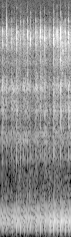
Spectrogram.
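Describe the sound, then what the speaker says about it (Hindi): A large drilling machine bores big holes in the ground on a farm, making a steady, loud motorized grinding drone with a pulsing rhythm that continues throughout without talk. "ड्रिलिंग मशीन से ये पहले होल्स कर रहे हैं बड़े बड़े"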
